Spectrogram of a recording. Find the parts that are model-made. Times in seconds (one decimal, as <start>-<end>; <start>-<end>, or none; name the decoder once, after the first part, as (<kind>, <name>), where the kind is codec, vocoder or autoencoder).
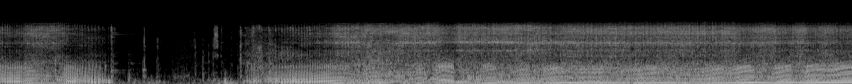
0.8-5.3 (vocoder, BigVGAN v2); 5.7-6.4

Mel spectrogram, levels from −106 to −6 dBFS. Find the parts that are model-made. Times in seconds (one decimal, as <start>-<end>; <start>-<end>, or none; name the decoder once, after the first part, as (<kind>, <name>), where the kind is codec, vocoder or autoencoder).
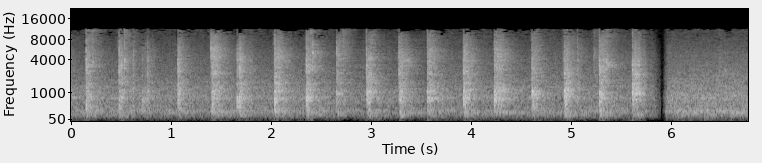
2.6-3.6 (codec, SNAC)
